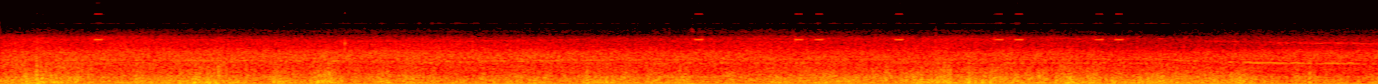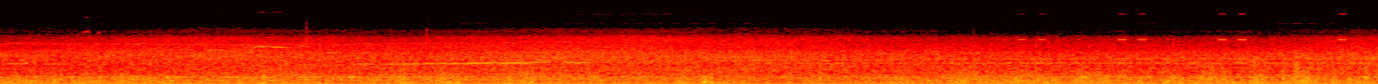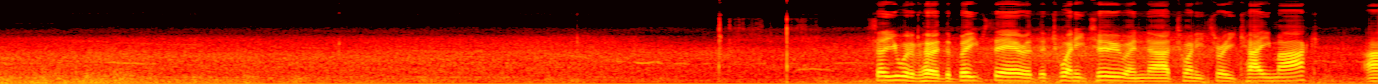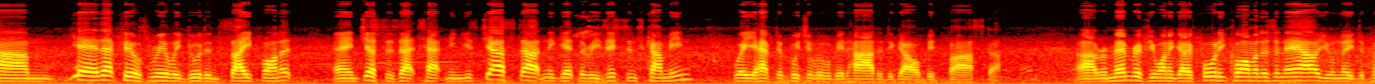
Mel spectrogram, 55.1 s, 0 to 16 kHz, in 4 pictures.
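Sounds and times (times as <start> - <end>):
wind rushing over microphone: 0.0 - 55.0
high warning beeps: 7.9 - 15.3, 25.0 - 27.4.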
